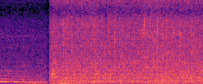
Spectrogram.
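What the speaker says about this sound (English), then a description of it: "there's a lot of water going through here" Water flows hard through a large culvert, a dense, close rush of splashing and trickling that begins suddenly after a brief quieter moment and then holds steady and loud.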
